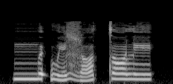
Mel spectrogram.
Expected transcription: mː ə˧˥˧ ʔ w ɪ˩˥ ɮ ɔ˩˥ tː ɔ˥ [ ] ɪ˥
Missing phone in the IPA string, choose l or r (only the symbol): l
